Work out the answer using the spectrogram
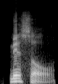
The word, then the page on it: missile: American English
